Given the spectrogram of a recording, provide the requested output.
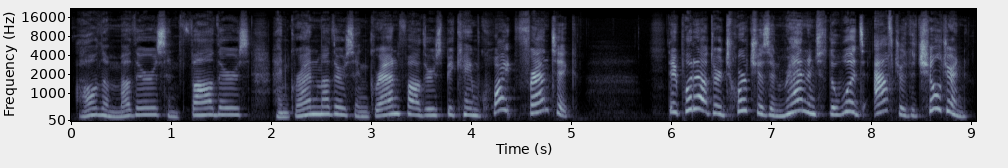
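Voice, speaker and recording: A woman narrating a children's story in a theatrical, deliberate way, with music behind her. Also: a little high, animated. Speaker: storyteller and voice artist.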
